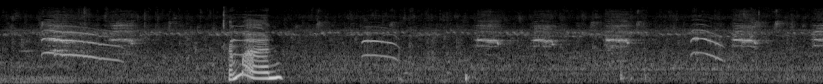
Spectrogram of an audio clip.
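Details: Several Ragdoll kittens in a central Kansas home cattery, not kept in cages, repeat short, high mews that slide downward, about one a second, with a brief spoken word from a woman partway through.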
